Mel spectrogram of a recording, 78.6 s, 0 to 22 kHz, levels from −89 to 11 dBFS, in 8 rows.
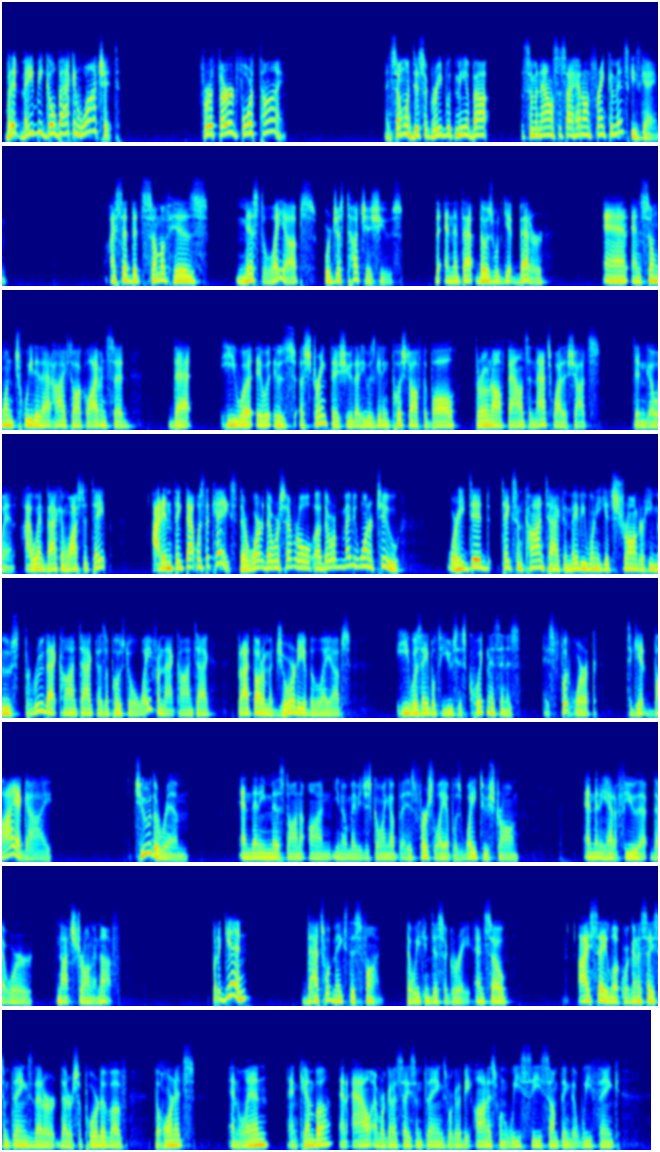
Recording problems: muffled; very; fading above 3.5 kHz

